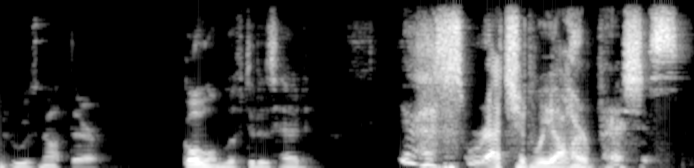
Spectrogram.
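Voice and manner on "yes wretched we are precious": slow, high creature whine; self-pitying creature whimper; whining. A narrator's reading. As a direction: draw out a wretched, pitiful whine. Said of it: "he whined".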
